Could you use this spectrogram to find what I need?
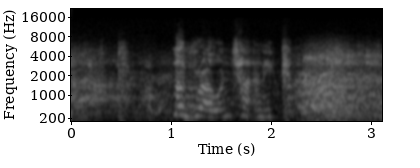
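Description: An elderly woman exclaims in surprise.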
